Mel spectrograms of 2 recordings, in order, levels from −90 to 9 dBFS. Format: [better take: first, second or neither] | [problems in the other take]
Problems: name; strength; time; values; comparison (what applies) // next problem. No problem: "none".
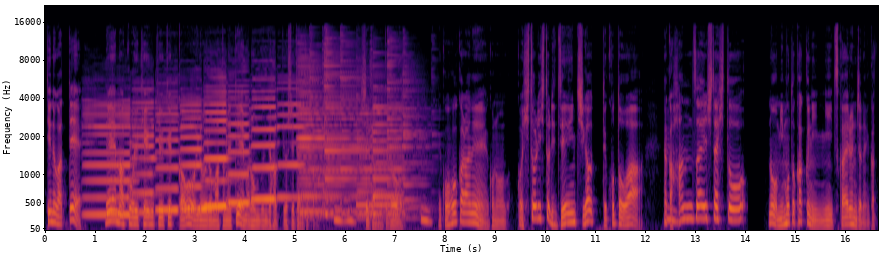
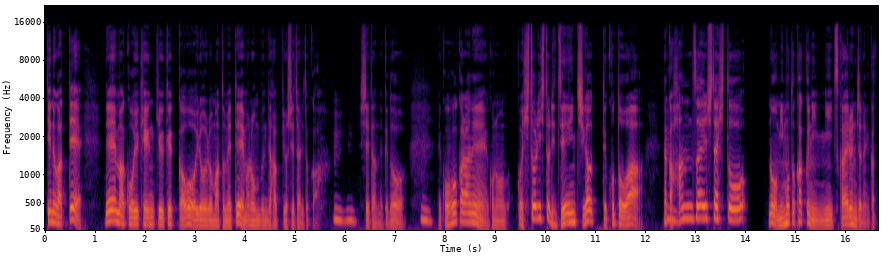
second | background music; very loud; until 7.5 s; 3 dB above the speech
